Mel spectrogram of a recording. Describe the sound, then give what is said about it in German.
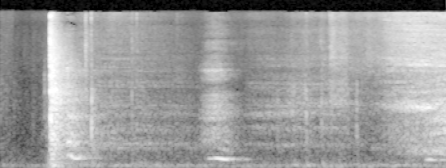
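A whip lands on a person's bare back with one sharp, loud crack, followed by a couple of softer swishing strikes a second or so apart, with faint breathing in between and no talking. “Die Schläge kommen schneller und härter und mein Rücken erinnert, wo mich die Peitsche schon zuvor getroffen hat.”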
